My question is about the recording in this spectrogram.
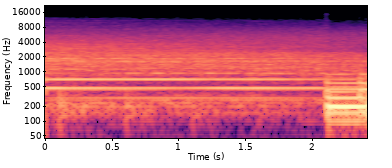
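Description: Ambient space music: a synthesizer pad holds two steady notes over a hissing wash, slowly fading.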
